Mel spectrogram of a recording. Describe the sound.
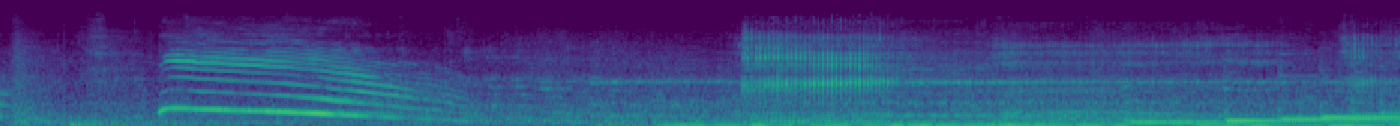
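A performer's voice imitates a cat meowing during a Beijing traditional opera and folk-art performance. One loud, drawn-out meow falls in pitch, followed by steadier lower sounds.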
